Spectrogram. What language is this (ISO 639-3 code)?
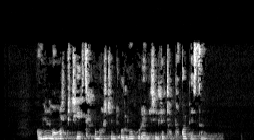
mon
